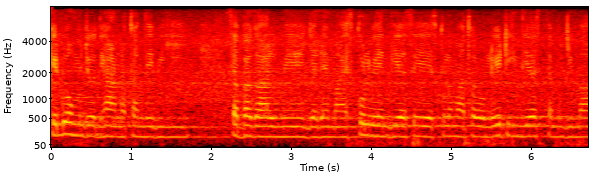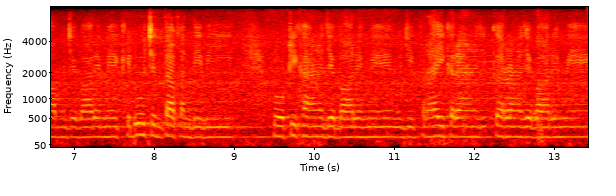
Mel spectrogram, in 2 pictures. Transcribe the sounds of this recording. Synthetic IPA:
keɗomʊ̃ɦɪ̃ɲd͡ʑod̪ʱjaːnːɐkɐ̃nd̪eʋʱi | sɐbʱəɠaːl̤mẽd͡ʑɐɗɦɪ̃mãɪskuːlʋẽːnd̪iəsɪɪskuːlmãt̪ʰoːɽoleːʈĩːn̆d̪iɐsɪ̥̆t̪ɐmʊ̃ɦɪ̃ɲd͡ʑimãmʊ̃ɦɪ̃ɲd͡ʑebaːɾemẽkeɗot͡ɕɪ̃nt̪akɐ̃nd̪eʋʱi | ɾoːʈikʰaːɪɽ̃d͡ʑeːbaːɾemẽmʊ̃ɦɪ̃ɲd͡ʑipɐɾaːikɐɾaːɪɽ̃kɐɾəɽ̃d͡ʑeːbaːɾemẽ

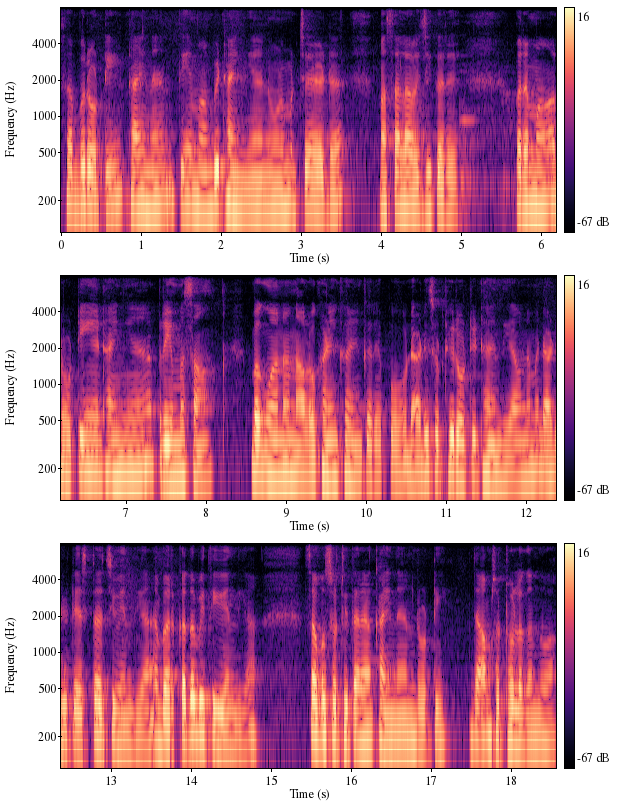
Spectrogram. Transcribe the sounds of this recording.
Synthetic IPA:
sɐbʱʊɾoːʈiʈʰaːɦĩːnd̪aːɦɪnɪ̆t̪ĩːẽmãːbɪʈʰaːɦĩːn̆d̪iaːɦɪnʊɽ̃mʊt͡ɕɐeɖ | mɐsaːlaʋɪd͡ʑʱikɐɾe | pɐɾmãːɾoːʈiĩːẽʈʰaːɦĩːnd̪iaːɦɪpɾeːmsã | bʱɐɠʋaːnənaːlokʰɐɽ̃ikʰɐɽ̃ĩkɐɾepoːɗa̰ːɖʱisʊʈʰiɾoːʈiʈʰaːɦĩːn̆d̪iaːɦʊnəmẽɗaːɖʱiʈeːsʈɐt͡ɕiʋẽːn̆d̪iaːɛ̃ːbɐɾkət̪bɪt̪ʰiʋẽːn̆d̪ia̰ː | sɐbʱʊsʊʈʰit̪ɐɾjãkʰaːĩːnd̪aːɦɪnɪ̆ɾoːʈi | d͡ʑaːmsʊʈʰolɐɠə̃nd̪oaː

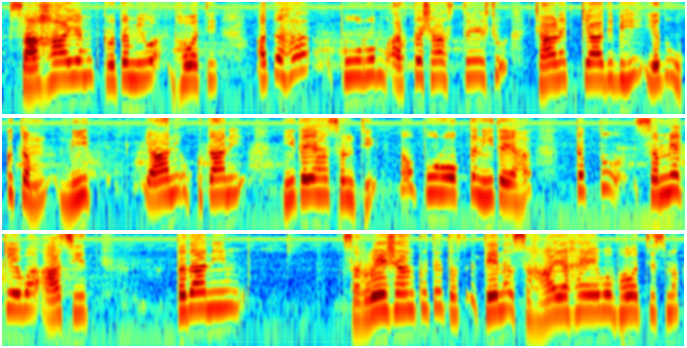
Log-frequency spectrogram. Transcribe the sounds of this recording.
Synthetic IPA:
sɐɦaːjɐmkɾɪt̪ɐmiʋɐbʱɐʋɐt̪i | ɐt̪ɐɦɐpuːɾʋɐmɐɾt̪ʰɐʃaːst̪ɾeːʂu | t͡ʃaːɳɐkjaːd̪ibiɦijɐd̪ukt̪ɐmniː | jaːniukt̪aːniniːt̪ɐjɐɦɐ̆sɐnt̪i | nɐpuːɾʋoːk̚t̪ɐniːt̪ɐjɐɦɐ | t̪ɐt̪ːusɐmjɐkeːʋɐʔaːsiːt̪ː | ɐd̪aːniːm | sɐɾʋeːʃ̬aːŋkɾɪt̪et̪ɐt̪eːnɐsɐɦaːjɐɦɐeːʋɐbʱɐʋɐt̪ismɐ

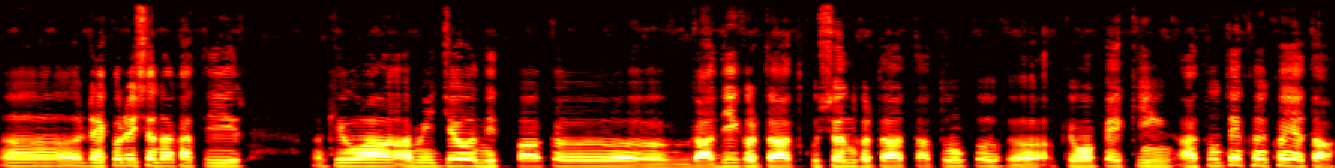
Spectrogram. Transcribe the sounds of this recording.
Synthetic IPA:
ɖekoɾeɕənakʰat̪iːɾ | kĩw̃ʋaa̰mid͡ʑenit̪̚pak | ɡad̪ʱikəɾt̪at̪kuɕənkəɾt̪at̪ːat̪ũkkĩw̃ʋapɛkiŋɡa̰t̪ũt̪ɛ̃kʰə̃kʰə̃jjɛt̪a

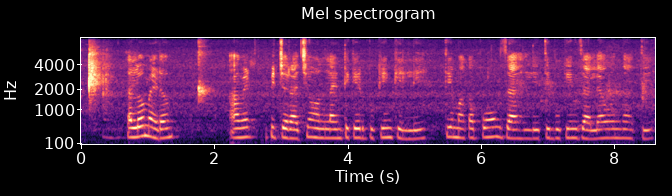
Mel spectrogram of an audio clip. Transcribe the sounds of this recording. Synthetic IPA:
həlomɛɽəm | a̰ʋepikt͡ɕəɾat͡ɕiːɔnlainʈikeʈbukiŋɡkelːiː | t̪iːm̤akapõŋkd͡zaɦlit̪iːbukiŋɡd͡zʱaljaɦonaɦt̪iː

